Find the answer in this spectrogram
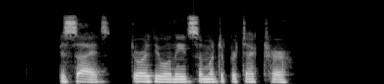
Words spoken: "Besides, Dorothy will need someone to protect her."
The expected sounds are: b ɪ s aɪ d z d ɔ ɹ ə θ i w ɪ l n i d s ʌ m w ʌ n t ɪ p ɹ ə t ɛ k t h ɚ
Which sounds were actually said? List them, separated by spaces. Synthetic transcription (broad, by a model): b ɪ s aɪ d z d ɔ ɹ ə θ i w ɪ l n i d s ʌ m w ʌ n t ɪ p ɹ ə t ɛ k t h ɚ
